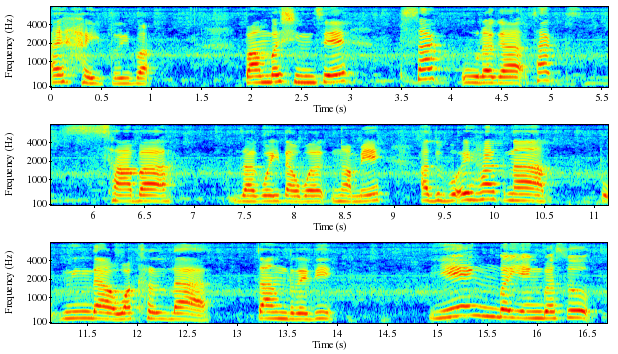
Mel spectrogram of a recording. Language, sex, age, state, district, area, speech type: Manipuri, female, 30-45, Manipur, Senapati, rural, spontaneous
